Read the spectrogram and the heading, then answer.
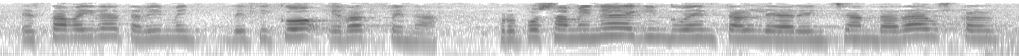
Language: Basque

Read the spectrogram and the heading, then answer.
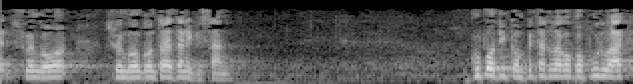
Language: Basque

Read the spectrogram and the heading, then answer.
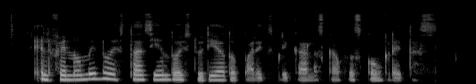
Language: Spanish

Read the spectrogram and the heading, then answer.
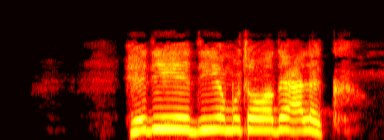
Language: Arabic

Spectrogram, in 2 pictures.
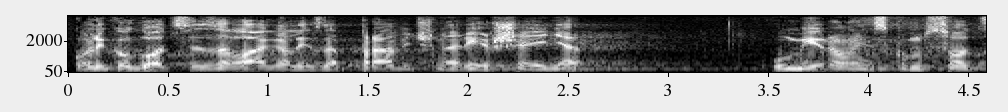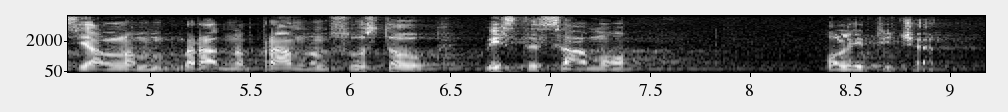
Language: Croatian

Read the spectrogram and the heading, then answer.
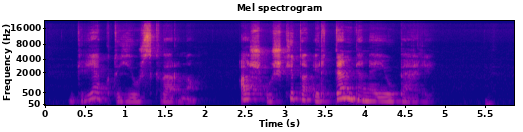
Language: Lithuanian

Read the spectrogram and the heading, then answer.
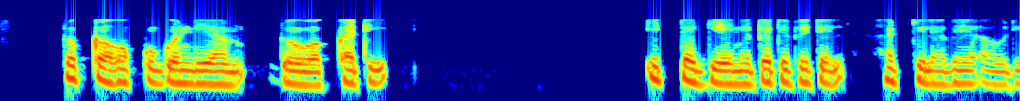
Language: Bagirmi Fulfulde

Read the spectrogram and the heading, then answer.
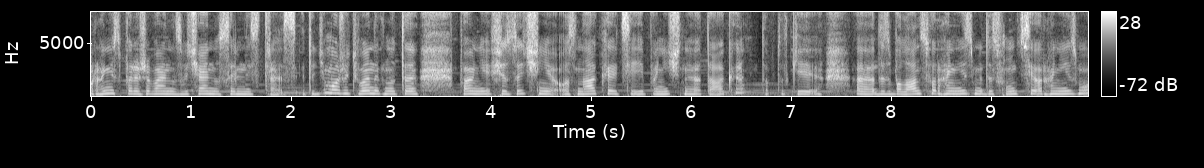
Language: Ukrainian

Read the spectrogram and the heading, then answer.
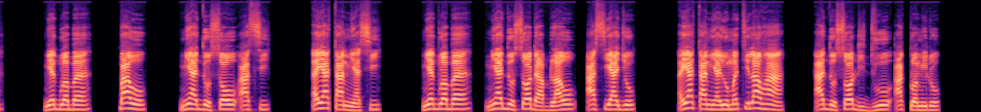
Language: Ewe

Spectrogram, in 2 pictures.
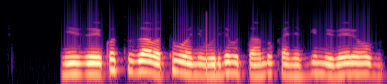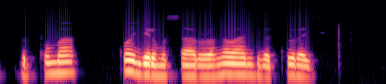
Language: Kinyarwanda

